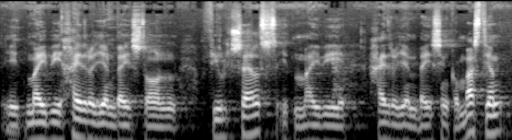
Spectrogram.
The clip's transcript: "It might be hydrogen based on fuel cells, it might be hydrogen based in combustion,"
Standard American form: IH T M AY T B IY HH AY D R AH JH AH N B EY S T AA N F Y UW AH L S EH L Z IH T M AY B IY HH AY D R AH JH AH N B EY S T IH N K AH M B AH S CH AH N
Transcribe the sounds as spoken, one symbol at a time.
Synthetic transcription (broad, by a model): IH T M AY T B IY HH AY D R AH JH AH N B EY S T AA N F Y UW L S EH L S IH T M AY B IY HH AY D R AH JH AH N B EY S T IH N K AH M B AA S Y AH N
